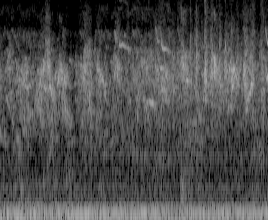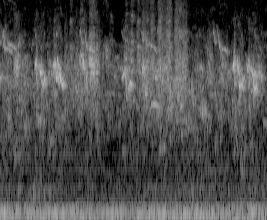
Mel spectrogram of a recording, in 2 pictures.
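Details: Captive star finch fledglings, pure-bred and newly left the nest: lively overlapping high chirps, quick slurred whistles and louder bursts of twittering from several birds, over a constant low electrical hum.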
